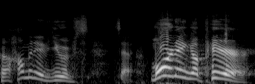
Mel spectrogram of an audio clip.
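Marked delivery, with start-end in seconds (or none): 1.5-2.5 high, loud mock command to the sky. Preacher playing someone ordering the sunrise, mock commanding shout. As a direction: call it out like a grand, hammed-up decree.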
